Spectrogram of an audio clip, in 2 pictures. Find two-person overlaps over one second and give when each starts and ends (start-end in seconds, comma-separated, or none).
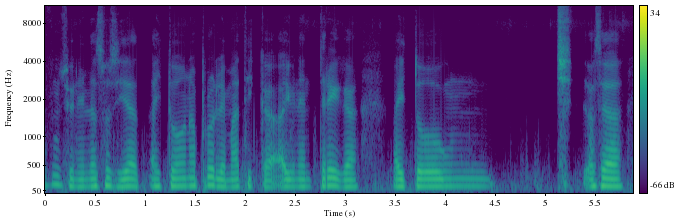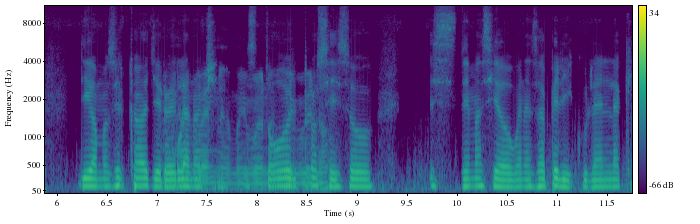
7.0-8.8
